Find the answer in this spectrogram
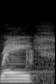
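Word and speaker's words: Rai: I don't really know much about this artist called Ray. It's spelled with the I, R-A-I.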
